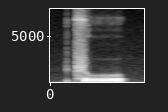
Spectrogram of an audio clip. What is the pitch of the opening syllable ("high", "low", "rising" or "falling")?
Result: rising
